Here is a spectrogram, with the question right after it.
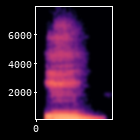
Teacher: ई बोलोगे तो आपके जीभ का सामने वाला भाग क्रियाशील रहेगा, मतलब सामने वाला भाग प्रभावित होगा।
